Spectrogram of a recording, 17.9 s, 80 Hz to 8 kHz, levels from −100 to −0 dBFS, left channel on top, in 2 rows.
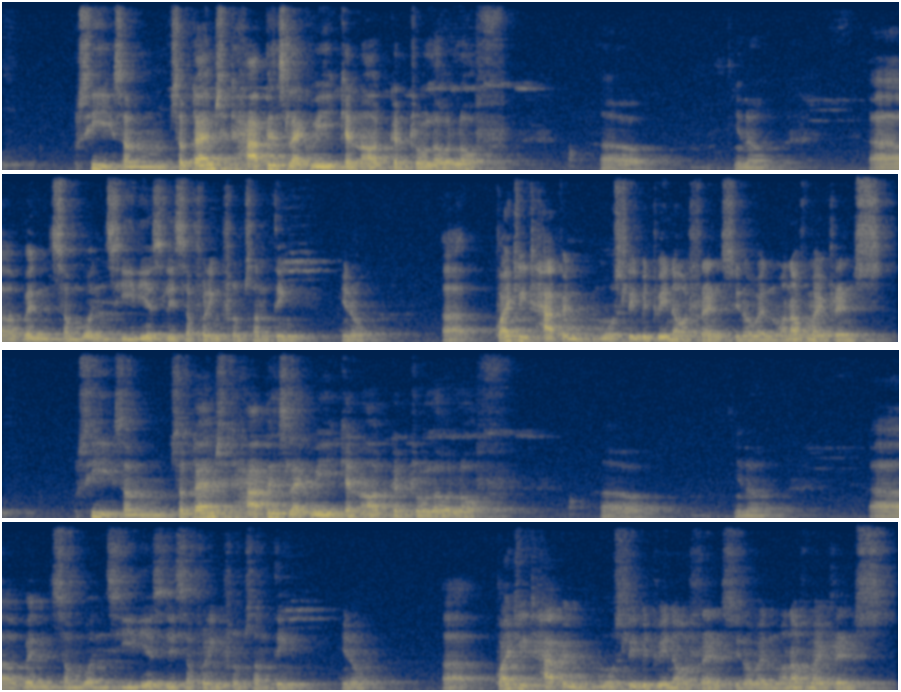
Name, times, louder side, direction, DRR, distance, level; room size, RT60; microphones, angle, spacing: voice 1, 0.7-5.0 6.0-6.4 7.3-7.7 8.7-12.1 12.4-12.6 13.4-13.6 13.9-17.7, left 2 dB, 50° left, 4 dB, 1.1 m, -31 dB
17.5 x 6.4 x 4.9 m, 1.0 s
head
